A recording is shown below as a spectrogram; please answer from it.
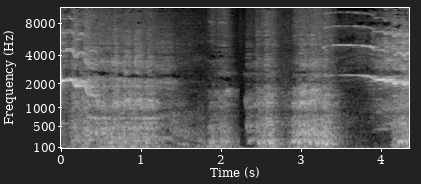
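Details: Horse giving a high, falling whinny tone at the start, with softer breathy, noisy sounds after. A thin high tone returns near the end.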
